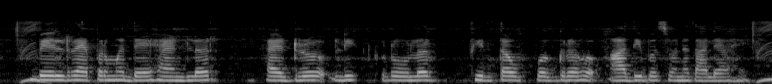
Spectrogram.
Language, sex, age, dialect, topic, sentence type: Marathi, female, 31-35, Standard Marathi, agriculture, statement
